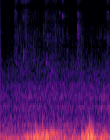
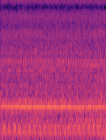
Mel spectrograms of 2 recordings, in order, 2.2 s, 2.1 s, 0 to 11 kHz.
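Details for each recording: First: 2004 Toyota RAV4 2.4 L four-cylinder petrol engine starts into a harsh metallic harmonic rattle at idle; cause is a worn water pump bearing with slop (bearing slap), not leaking, replaced. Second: 2004 Toyota RAV4 2.4 L four-cylinder idling after water pump replacement and coolant top-up: steady, even idle with a smooth whir and no rattle or knock; the earlier harmonic rattle from worn water pump bearings is gone.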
